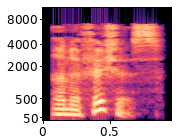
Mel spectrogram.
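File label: "unofficious", British English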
